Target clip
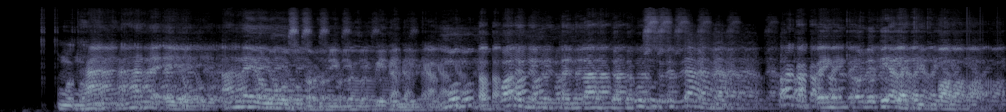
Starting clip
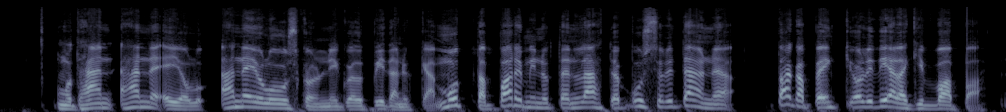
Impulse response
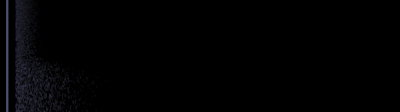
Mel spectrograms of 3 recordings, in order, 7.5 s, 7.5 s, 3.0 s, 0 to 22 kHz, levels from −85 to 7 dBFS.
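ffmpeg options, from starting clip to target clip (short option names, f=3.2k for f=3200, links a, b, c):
-filter_complex "[0:a]flanger=delay=17.5:depth=6:speed=0.43,asettb=1/sr,asplit=3[a][b][c];[a]atrim=end=5.064[d];[b]atrim=start=5.06:end=5.86,asetpts=PTS-STARTPTS,afade=t=in:d=0.004:c=qsin,afade=t=out:st=0.796:d=0.004:c=qsin,adynamicsmooth=sensitivity=5.5:basefreq=1.4k[e];[c]atrim=start=5.856[f];[d][e]acrossfade=d=0.004:c1=hsin:c2=qsin[g];[g][f]acrossfade=d=0.004:c1=qsin:c2=hsin,aecho=1:1:100|230|399|618.7|904.3:0.631|0.398|0.251|0.158|0.1,volume=2dB"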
